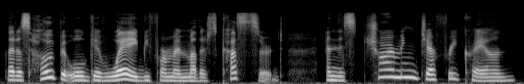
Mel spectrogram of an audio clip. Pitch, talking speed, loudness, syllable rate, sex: 215 Hz, 185 wpm, -17 LUFS, 4.8 syllables/s, female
